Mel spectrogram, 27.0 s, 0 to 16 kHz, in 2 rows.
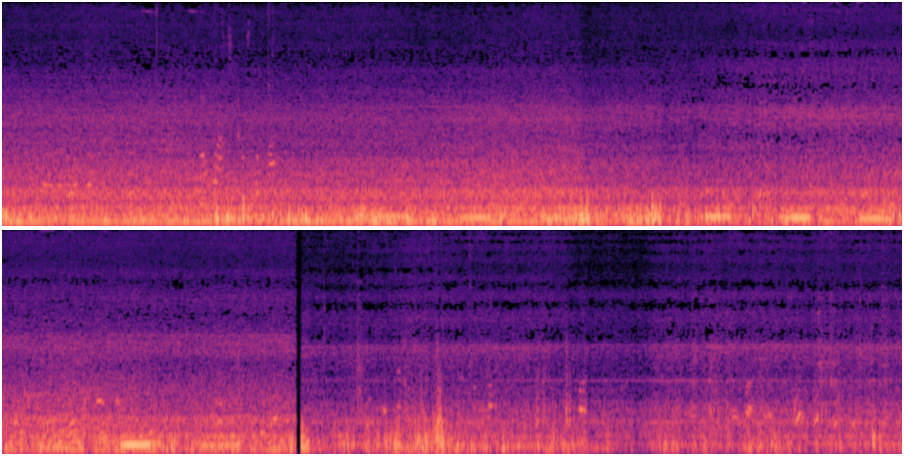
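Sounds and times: vehicle engine idling: 0:00.0 - 0:27.0
faint voices: 0:00.3 - 0:04.4, 0:10.9 - 0:22.7, 0:23.3 - 0:26.8
wind on microphone: 0:03.0 - 0:27.0.

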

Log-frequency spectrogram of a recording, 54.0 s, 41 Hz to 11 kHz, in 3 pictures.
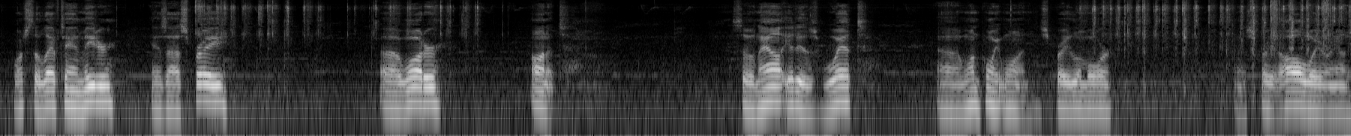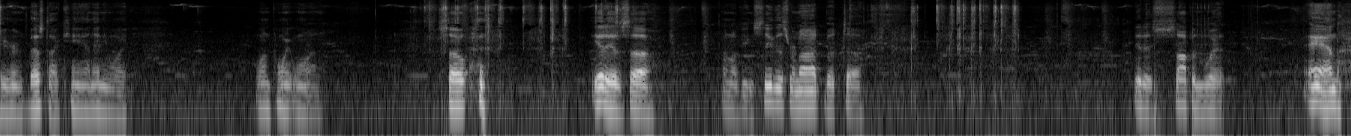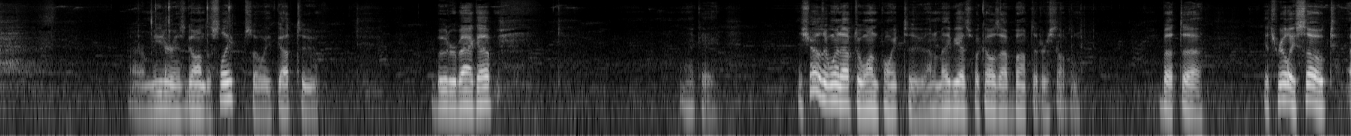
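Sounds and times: spray bottle clicking and spritzing: 0:02.9 - 0:06.4, 0:14.5 - 0:18.0, 0:23.7 - 0:26.2, 0:29.6 - 0:31.6
spray bottle squirts: 0:29.7 - 0:31.6.

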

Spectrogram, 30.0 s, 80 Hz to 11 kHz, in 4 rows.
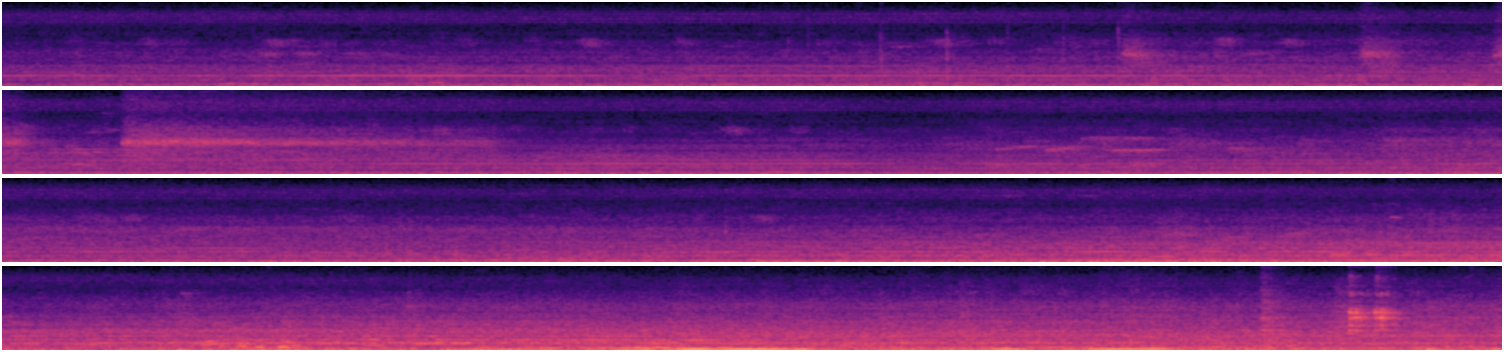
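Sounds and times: train running rumble: 0:00.0 - 0:30.0.

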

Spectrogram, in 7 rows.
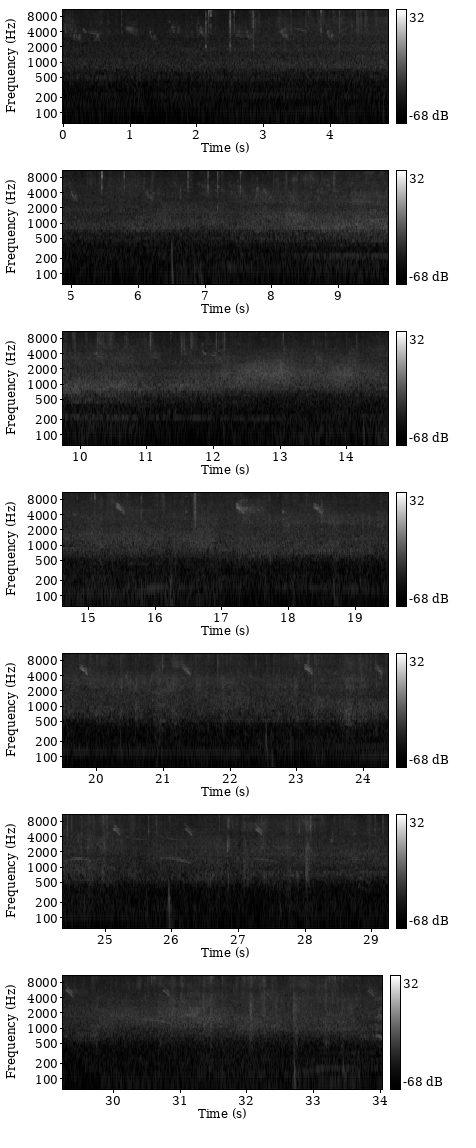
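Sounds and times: hooves walking on sand: 0:00.0 - 0:34.0.

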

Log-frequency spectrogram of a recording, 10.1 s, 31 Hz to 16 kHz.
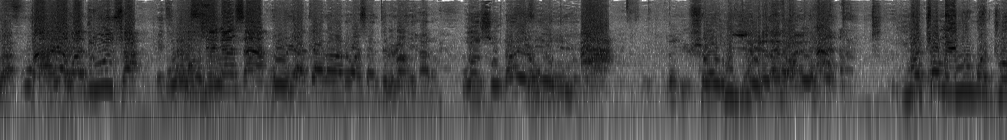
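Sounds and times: man speaking loudly: 0:00.0 - 0:10.0.

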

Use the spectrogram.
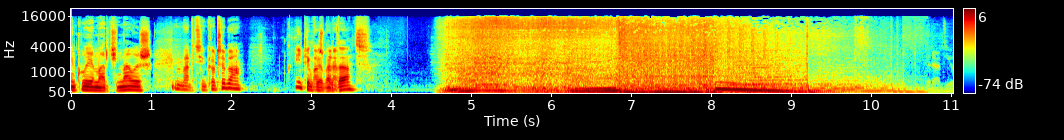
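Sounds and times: car engine: 0:04.6 - 0:10.4
music: 0:07.6 - 0:11.0.

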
